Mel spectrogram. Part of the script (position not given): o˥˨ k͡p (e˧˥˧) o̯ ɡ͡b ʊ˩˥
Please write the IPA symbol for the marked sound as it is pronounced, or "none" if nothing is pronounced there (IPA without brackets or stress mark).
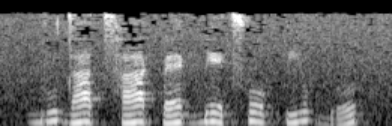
i˧˥˧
